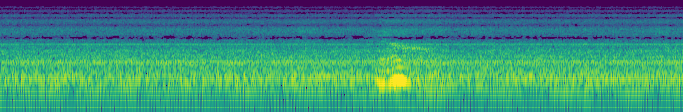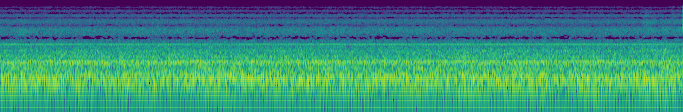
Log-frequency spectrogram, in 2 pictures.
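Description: Quiet room tone dominated by a steady electrical hum. About four seconds in, one brief, short voice-like sound.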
